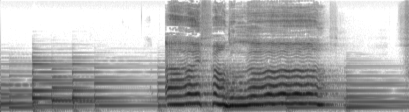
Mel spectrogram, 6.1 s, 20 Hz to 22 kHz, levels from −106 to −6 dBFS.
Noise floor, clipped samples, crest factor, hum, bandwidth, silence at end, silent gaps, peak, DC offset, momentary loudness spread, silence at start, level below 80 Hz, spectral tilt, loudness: -42 dBFS; under 0.1%; 14 dB; none; over 20 kHz; 0 s; none; -8 dBFS; under 0.1%; 21 LU; 0 s; -62 dBFS; -5 dB/octave; -21 LUFS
